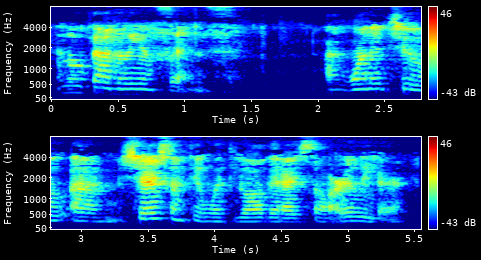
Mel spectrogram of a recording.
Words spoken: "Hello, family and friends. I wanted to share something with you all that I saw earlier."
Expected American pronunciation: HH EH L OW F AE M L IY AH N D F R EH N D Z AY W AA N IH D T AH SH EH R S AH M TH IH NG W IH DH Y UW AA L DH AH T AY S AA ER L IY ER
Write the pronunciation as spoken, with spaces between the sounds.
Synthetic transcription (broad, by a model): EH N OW F AE M L IY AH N F R EH N D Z AY W AA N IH D T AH SH EH R S AH M TH IH NG W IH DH Y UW AA L DH AH T AY S AA ER L IY ER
